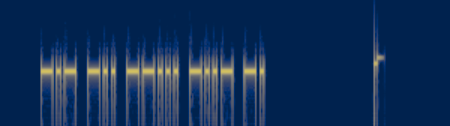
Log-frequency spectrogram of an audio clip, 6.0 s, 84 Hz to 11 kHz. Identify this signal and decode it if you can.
Morse code, heard as a keyed tone, about 22 wpm, 700 Hz. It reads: KD7XN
